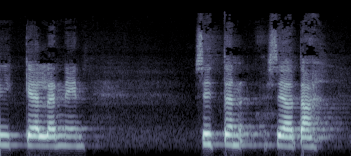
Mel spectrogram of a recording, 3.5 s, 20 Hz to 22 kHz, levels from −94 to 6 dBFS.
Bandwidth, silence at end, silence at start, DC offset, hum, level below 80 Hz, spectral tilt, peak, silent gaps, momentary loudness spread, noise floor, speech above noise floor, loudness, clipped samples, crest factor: 15 kHz; 0.25 s; 0 s; under 0.1%; none; -78 dBFS; -2.5 dB/octave; -4 dBFS; none; 15 LU; -62 dBFS; 44 dB; -18 LUFS; under 0.1%; 16 dB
